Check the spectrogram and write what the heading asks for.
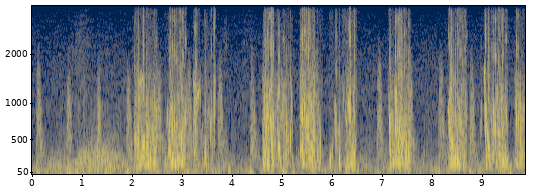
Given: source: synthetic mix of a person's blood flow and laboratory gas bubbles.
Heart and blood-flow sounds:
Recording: Doppler ultrasound of blood flow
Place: subclavian vein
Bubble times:
2.03-2.54 s: bubbles
2.64-3.11 s: bubbles
3.22-3.70 s: bubbles
4.59-5.21 s: bubbles
5.34-5.81 s: bubbles
5.93-6.50 s: bubbles
7.11-7.60 s: bubbles
8.30-8.71 s: bubbles
8.96-9.54 s: bubbles
9.64-9.87 s: bubbles
From the record:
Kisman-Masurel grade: 333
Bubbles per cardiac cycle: rolling drumbeat, 9 or more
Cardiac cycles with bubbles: 50 to 99%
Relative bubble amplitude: loud (0.450 to 0.775)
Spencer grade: 3 (all of the cardiac periods contain showers or single bubble signals, but not dominating or overriding the cardiac motion signals)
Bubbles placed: anywhere in the cardiac cycle

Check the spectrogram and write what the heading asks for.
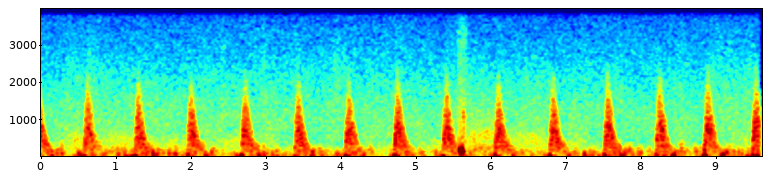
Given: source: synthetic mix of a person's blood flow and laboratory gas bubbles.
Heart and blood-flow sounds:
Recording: Doppler ultrasound of blood flow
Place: subclavian vein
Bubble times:
5.60-5.72 s: bubbles
From the record:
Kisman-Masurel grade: 113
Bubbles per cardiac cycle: 1 to 2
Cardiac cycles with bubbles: 1 to 10%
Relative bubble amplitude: loud (0.450 to 0.775)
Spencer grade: 1 (occasional bubble signal discernible with the cardiac motion signal, with majority of cardiac periods free of bubbles)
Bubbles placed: anywhere in the cardiac cycle

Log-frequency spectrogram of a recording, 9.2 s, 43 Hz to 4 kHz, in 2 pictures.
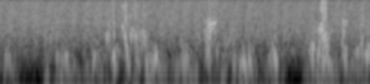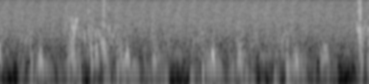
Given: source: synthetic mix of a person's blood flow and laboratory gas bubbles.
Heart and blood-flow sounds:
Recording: Doppler ultrasound of blood flow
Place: precordium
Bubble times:
1.31-1.49 s: bubbles
1.51-1.88 s: bubbles
2.54-2.75 s: bubbles
3.08-3.17 s: bubbles
3.42-3.49 s: bubbles
3.84-4.18 s: bubbles
4.25-4.37 s: bubbles
4.48-4.68 s: bubbles
5.48-6.02 s: bubbles
6.12-6.17 s: bubbles
9.06-9.24 s: bubbles
From the record:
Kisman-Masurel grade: 233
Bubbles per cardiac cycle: several, 3 to 8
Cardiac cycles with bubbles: 50 to 99%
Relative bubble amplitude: loud (0.450 to 0.775)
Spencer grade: 3 (all of the cardiac periods contain showers or single bubble signals, but not dominating or overriding the cardiac motion signals)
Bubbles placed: anywhere in the cardiac cycle

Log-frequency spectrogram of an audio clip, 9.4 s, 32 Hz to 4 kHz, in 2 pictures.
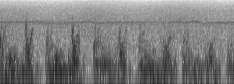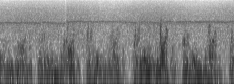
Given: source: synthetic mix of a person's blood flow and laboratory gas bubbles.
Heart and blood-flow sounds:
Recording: Doppler ultrasound of blood flow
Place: precordium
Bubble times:
0.03-0.11 s: bubbles
From the record:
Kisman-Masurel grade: 112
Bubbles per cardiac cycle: 1 to 2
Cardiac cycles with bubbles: 1 to 10%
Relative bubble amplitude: moderate (0.250 to 0.450)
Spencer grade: 1 (occasional bubble signal discernible with the cardiac motion signal, with majority of cardiac periods free of bubbles)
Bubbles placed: anywhere in the cardiac cycle

